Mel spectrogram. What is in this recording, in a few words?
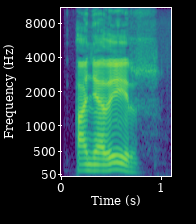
"añadir", spanish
